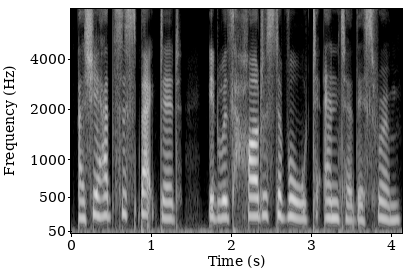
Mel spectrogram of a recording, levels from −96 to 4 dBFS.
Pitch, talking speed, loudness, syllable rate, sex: 225 Hz, 190 wpm, -20 LUFS, 4.7 syllables/s, female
